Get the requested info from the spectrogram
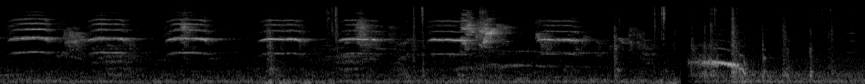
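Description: A bird chirping: about eight short high-pitched calls, a little faster than one a second. After a brief break near seven seconds comes a single lower call that falls in pitch.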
